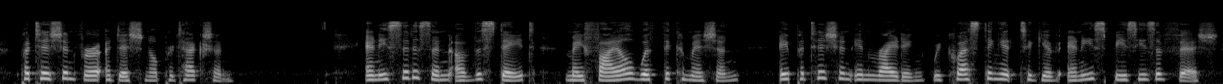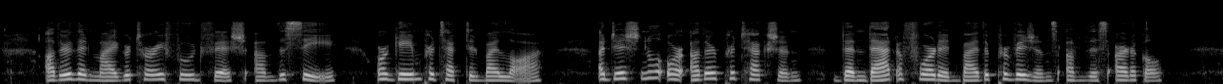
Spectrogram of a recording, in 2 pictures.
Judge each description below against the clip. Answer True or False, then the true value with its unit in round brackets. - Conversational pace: False (130 wpm)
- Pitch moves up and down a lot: False (4.1 semitones)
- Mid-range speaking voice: False (215 Hz)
